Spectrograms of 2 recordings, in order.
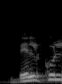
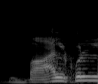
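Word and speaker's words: بالکل: हिंदी में भी लेकिन यहां ये अलिफ साइलेंट है यह बोली नहीं जा रही बिल्कुल लिखा जा रहा बाल कुल लिखकर बिल्कुल पढ़ते हैं प्रोनंसिएशन ऐसे ही मेरा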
